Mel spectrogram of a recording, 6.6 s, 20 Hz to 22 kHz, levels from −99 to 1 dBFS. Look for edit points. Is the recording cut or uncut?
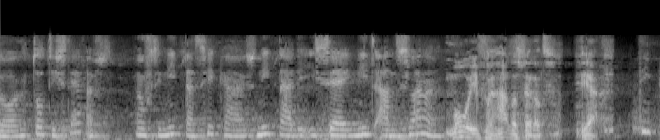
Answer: uncut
